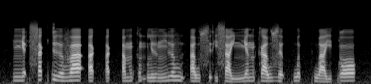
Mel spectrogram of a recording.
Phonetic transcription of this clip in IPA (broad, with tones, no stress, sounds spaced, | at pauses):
ɲ a̰˧˨ j s a˦˥ k̚ ɗ ɨ˨˩ ə̯ v aː˧ ʔ a˨˩ k̚ ʔ a˨˩ k̚ ʔ a˨˦ m k ə̰˧˨ m l ɨ˨˩ ə̯ ŋ ɨ˧ ə̯ v ɨ̰˧˨ ʔ a˨˩ w s ɨ̰˧˥ j s a˨˩ j ɲ a˧ n k a˨˦ w z ə̰ː˧˨ w k w ə˦˥ p̚ k w a˨˩ j ɗ ɔ˧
